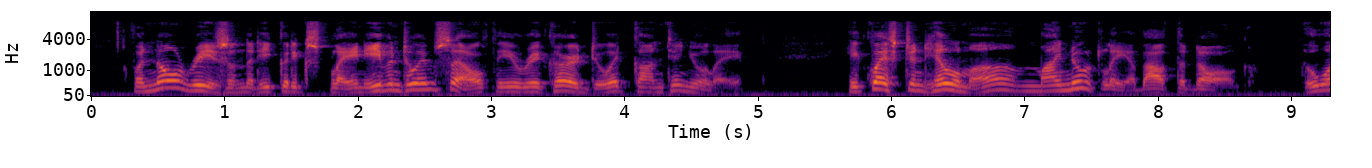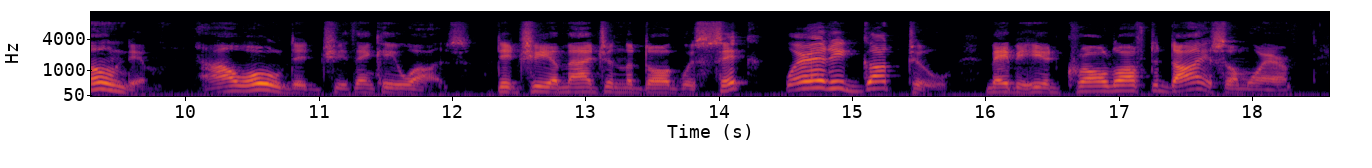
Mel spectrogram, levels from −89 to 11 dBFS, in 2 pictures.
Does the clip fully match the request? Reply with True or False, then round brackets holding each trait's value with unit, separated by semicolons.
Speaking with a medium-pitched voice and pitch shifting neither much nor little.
False (170 Hz; 8.1 semitones)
